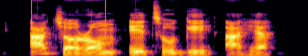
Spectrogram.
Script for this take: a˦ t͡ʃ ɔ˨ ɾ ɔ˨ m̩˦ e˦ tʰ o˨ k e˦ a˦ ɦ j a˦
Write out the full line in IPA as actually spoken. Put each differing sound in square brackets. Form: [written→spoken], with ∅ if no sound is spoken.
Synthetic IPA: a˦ t͡ʃ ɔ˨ ɾ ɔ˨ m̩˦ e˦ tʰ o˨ [k→ɡ] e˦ a˦ ɦ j a˦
